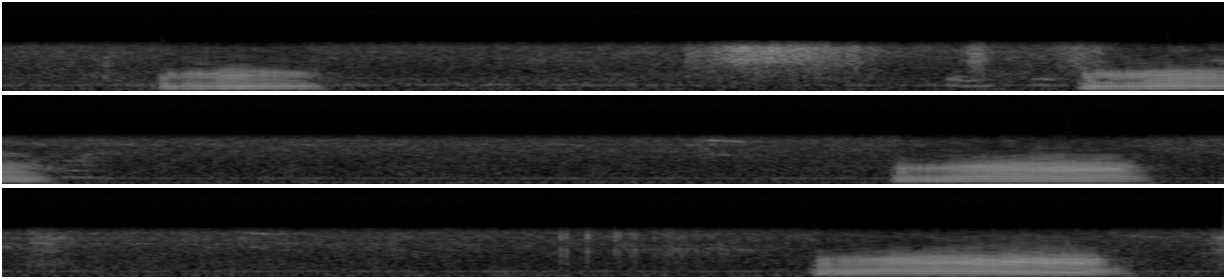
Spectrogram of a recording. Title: Snoring Pup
